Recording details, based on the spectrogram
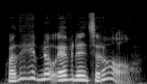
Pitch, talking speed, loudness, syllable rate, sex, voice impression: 210 Hz, 285 wpm, -16 LUFS, 7.6 syllables/s, male, very masculine, slightly middle-aged, slightly thick, slightly relaxed, powerful, bright, slightly soft, clear, very fluent, slightly raspy, cool, very intellectual, very refreshing, sincere, calm, slightly mature, slightly friendly, slightly reassuring, very unique, slightly elegant, wild, very sweet, very lively, kind, intense, slightly sharp, light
